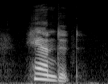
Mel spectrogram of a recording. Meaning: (adjective) 1. Having a certain kind or number of hands 2. Synonym of chiral 3. Having a peculiar or characteristic hand or way of treating others 4. With hands joined; hand in hand
- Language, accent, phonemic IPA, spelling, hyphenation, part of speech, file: English, General American, /ˈhændəd/, handed, hand‧ed, adjective / verb, En-us-handed.ogg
